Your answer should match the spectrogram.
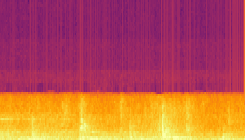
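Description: Faint sharp taps, a few spaced roughly a second apart, over a low steady room rumble.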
